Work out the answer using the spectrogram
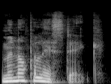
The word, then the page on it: monopolistic: British English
